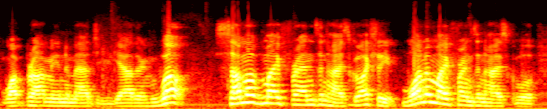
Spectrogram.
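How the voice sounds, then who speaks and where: A man in his forties, a guest on the show, tells casual stories in an animated, playful, teasing manner. His voice is mid-range and brisk, and the lo-fi recording sounds dull.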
